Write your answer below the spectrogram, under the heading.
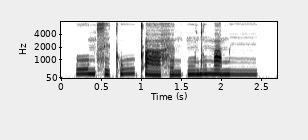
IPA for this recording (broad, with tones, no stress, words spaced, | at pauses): oː˦ŋse˨ kʼuː˦kʼaː˨hɛ˨ŋpũ˦ dũ˦ma˦miː˦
